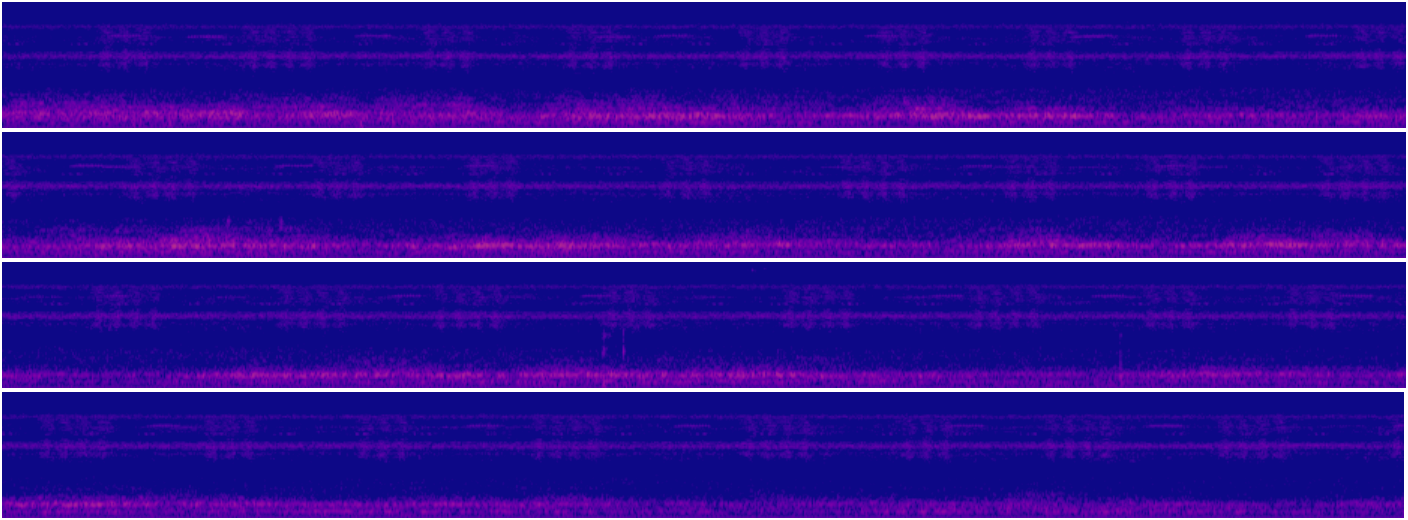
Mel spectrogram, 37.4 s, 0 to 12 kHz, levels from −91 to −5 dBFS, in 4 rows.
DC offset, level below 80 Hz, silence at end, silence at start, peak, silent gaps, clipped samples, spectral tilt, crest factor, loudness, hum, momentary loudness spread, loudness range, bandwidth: under 0.1%; -88 dBFS; 0 s; 0 s; -50 dBFS; none; under 0.1%; -3.5 dB/octave; 16 dB; -66 LUFS; none; 4 LU; 3 LU; 10.5 kHz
